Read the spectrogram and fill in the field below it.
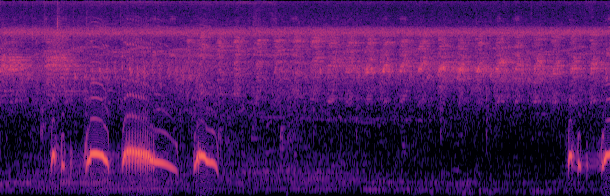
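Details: Spotted dove, captive, cooing in a recording meant to calm stressed doves: a few soft arched coo notes grouped near the start, one longer drawn coo in the middle, then quiet before two more short coos at the end.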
